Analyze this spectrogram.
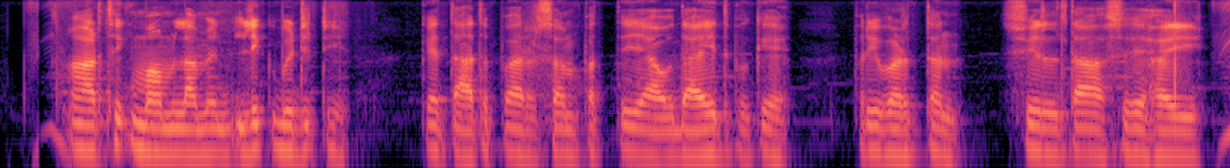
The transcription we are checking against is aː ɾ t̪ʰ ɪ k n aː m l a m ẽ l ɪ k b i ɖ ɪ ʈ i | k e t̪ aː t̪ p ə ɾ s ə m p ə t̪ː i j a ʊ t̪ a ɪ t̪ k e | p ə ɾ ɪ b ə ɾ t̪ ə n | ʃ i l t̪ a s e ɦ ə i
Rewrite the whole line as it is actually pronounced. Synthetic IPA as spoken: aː ɾ t̪ʰ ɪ k m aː m l a m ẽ l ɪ k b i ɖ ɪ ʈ i | k e t̪ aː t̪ p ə ɾ s ə m p ə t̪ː i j a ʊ d̪ a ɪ t̪ k e | p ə ɾ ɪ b ə ɾ t̪ ə n | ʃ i l t̪ a s e ɦ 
